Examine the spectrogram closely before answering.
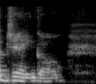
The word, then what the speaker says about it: Django: It's not called The Django. It's called Django. The D is silent.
